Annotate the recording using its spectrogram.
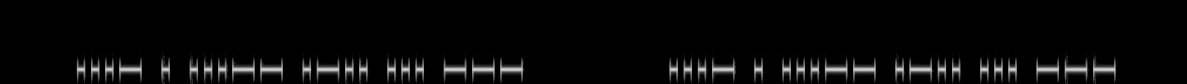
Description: Morse code, heard as a keyed tone, about 17 wpm, 700 Hz. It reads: VE3LSO VE3LSO
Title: DXCC-100 Call Signs - 6 Characters - Repeated 2x - 17wpm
